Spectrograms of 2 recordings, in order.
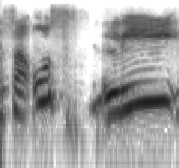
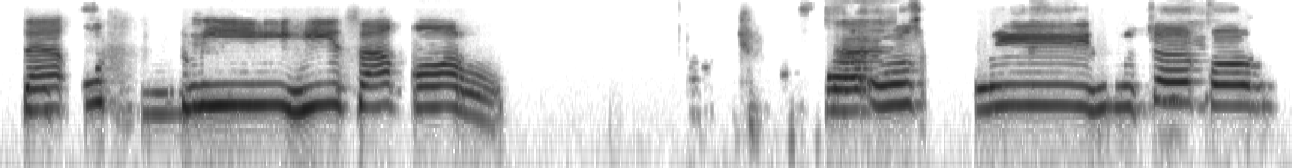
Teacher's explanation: Sod sukun dengan li-nya itu jangan terputus karena di situ ada sambung soalnya ada sofir ya, ada alhamsnya, ada desisannya, tidak boleh diputus.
